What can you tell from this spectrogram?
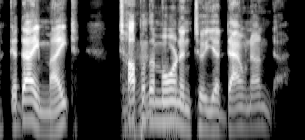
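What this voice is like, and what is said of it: Mixed put-on Irish, Australian, English accents. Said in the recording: “That was Irish and Australian... And kind of English... accent train wreck”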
